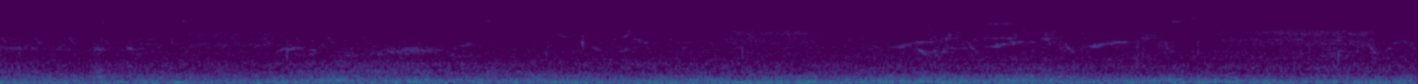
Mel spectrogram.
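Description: Near silence: quiet outdoor ambience with a few faint, scattered bird chirps, including a short run of them about two-thirds of the way through.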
